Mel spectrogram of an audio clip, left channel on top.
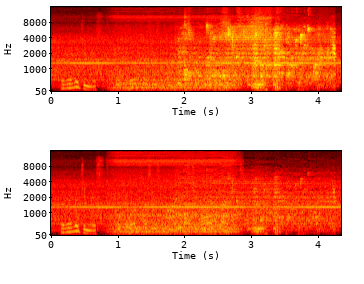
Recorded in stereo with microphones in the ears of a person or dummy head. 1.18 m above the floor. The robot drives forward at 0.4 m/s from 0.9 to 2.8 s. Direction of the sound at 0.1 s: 45° right (ahead or behind).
